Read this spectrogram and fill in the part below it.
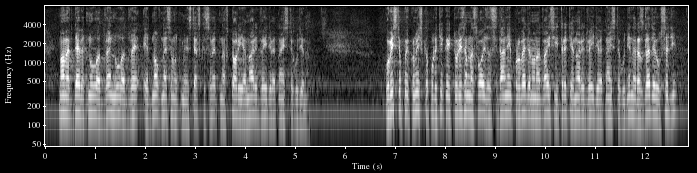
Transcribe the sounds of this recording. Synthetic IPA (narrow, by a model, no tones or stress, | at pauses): nɔmɛɾd̪ɛvɛt̪nulˠəd̪vɛnulˠəd̪vɛɛd̪nɔvnɛsɛnot̪minist̪ɛɾskʲiəsɐvɛt̪nɐft̪ɔɾijɐnʊaɾid̪vɛid̪ɛvɛt̪najsɛ̥t̪əɡod̪inə̰ | komisʲiət̪əpoɛkonomit͡ʃɛ̥skəpolit̪ikəit̪ʊɾizəmnɐsvɔɛzɐsɛd̪aniɛpɾovɛd̪ɛnonɐd̪vajsɛit̪ɾɛt̪ijɐnoʊaɾid̪vɛid̪ɛvɛt̪najsɛ̥t̪əɡod̪inəɾɐzɡlɛd̪əiopsɤd̪i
